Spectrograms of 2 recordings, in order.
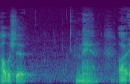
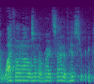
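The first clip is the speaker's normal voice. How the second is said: high, mocking sing-song of a self-righteous friend; mocking whiny friend; 10 semitones higher than usual. Mocking the crying friend who called him at midnight. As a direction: parody the friend's pious complaint. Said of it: "I hate that phrase".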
